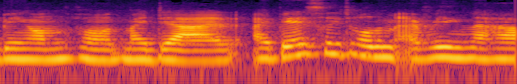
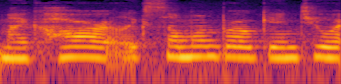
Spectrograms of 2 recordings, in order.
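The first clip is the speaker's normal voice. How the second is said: put-on tearful sobbing. Retelling phoning dad after someone broke into the car, retelling her own sobbing. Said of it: "and I'm crying".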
